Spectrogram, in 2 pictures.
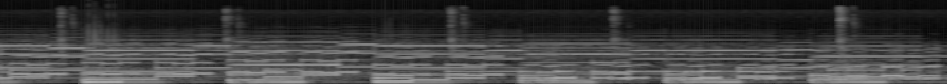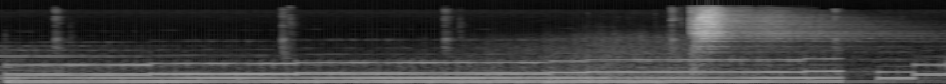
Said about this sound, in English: With the sound of the cuckoo, you know that it is time for the Clockwork Cabaret.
